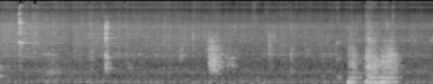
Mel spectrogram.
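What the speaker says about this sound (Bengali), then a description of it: "তেল ছেড়ে দিয়েছি, এবার এটাতে পোস্ত দিয়ে দেবো" Poppy seed paste frying in hot oil while being stirred, giving a low, quiet sizzle with a few scattered scrapes and one louder burst of stirring near the end; no voices.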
